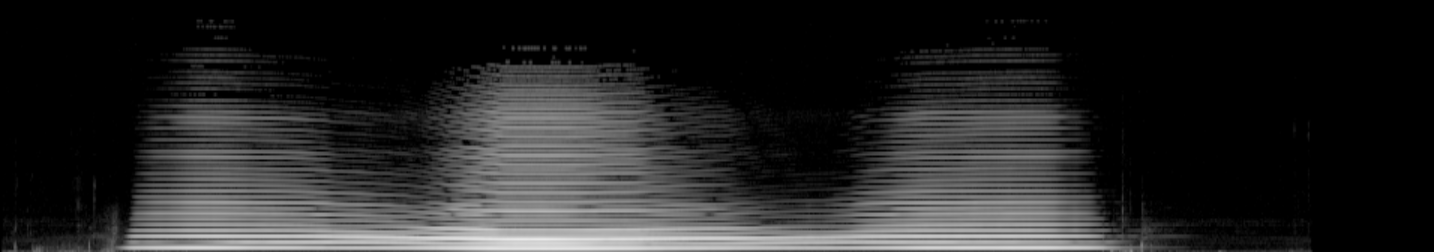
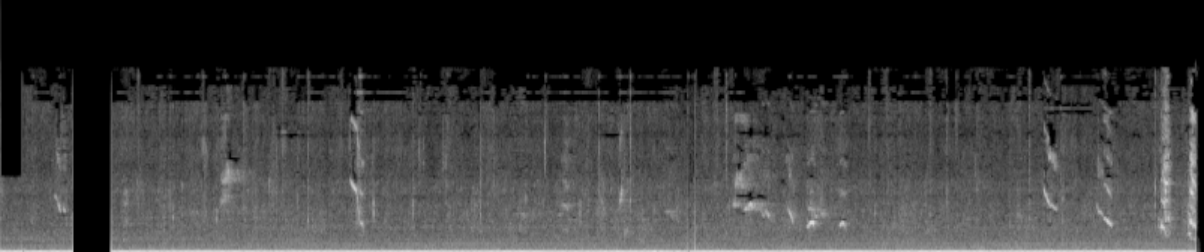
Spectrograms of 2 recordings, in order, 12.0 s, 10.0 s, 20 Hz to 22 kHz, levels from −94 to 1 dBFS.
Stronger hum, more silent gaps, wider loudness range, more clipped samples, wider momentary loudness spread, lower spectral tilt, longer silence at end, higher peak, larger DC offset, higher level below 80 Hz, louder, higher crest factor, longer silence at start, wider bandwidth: second, none vs 60 Hz at -20 dBFS; second, none vs 0.61-0.92 s; first, 11 LU vs 1 LU; neither; first, 15 LU vs 2 LU; second, -0.5 dB/octave vs -4.5 dB/octave; first, 2.7 s vs 0.05 s; about the same, 0 dBFS vs -2 dBFS; neither; second, -72 dBFS vs -16 dBFS; first, -14 LUFS vs -18 LUFS; about the same, 16 dB vs 14 dB; first, 1.05 s vs 0 s; first, 14.5 kHz vs 13 kHz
